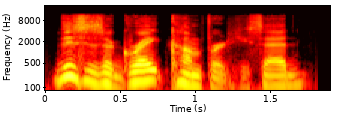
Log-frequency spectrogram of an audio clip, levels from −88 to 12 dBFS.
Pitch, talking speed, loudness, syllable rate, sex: 125 Hz, 220 wpm, -18 LUFS, 4.8 syllables/s, male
